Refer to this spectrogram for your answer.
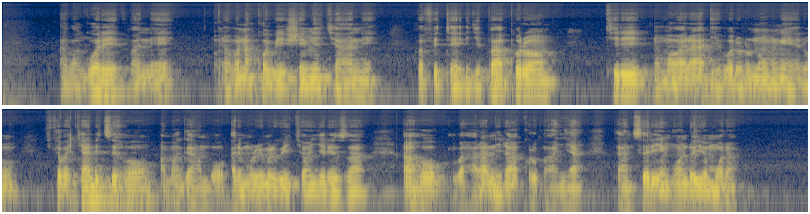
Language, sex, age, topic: Kinyarwanda, female, 18-24, health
